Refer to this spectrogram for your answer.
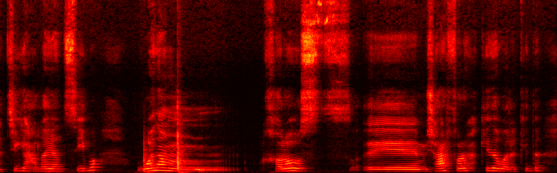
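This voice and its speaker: A woman's voice: fairly high pitch, mellow. A young woman with an Egyptian accent, chatting earnestly to camera as a vlogger answering viewers' questions and stressing her points with oaths. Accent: Egyptian Arabic. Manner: earnest, emphatic, swears oaths for emphasis. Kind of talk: casual chat to camera.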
